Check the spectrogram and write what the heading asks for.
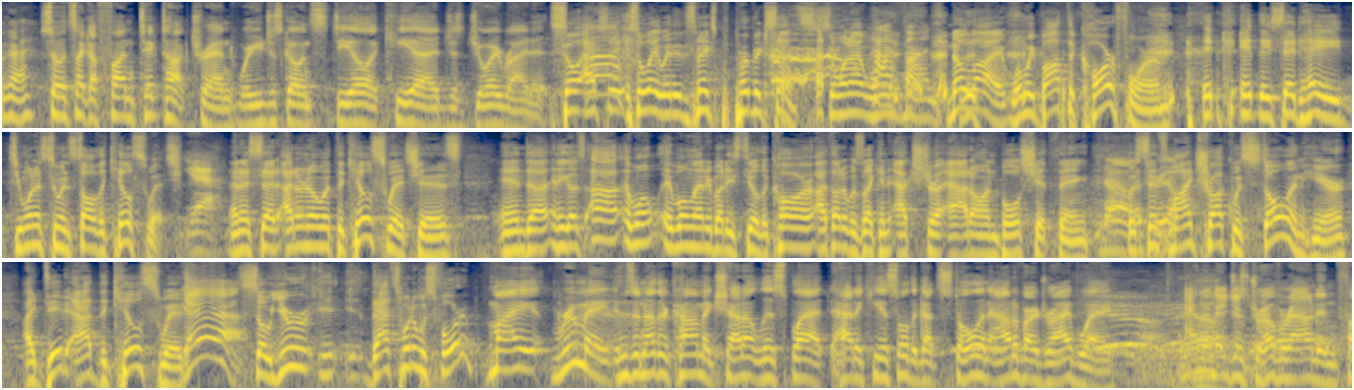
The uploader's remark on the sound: at the 2023 Drinkin' Bros Christmas Party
